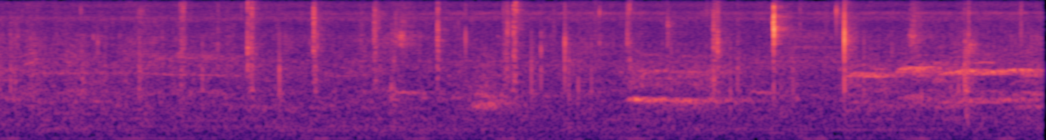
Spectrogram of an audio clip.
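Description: Shih Tzu puppy chewing and smacking on raw chicken meat held to its mouth by hand: a steady run of quick wet clicks. Short high-pitched animal calls come in about three seconds in and again near the end.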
